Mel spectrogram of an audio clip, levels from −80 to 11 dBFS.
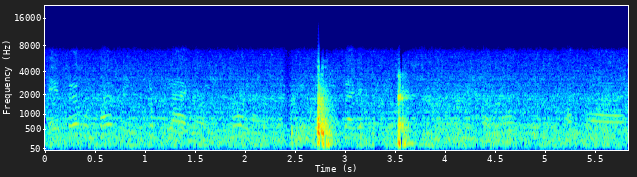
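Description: From 0.0 s to the end, a second copy of the speech trails the original by about 262 ms, at roughly the same loudness. This is an echo leak. The far end's echo canceller likely let its loudspeaker pickup return down the line, within the 8 kHz call band.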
